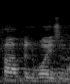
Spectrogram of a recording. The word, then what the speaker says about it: Poppenhusen: Okay, Poppenhuisen, or it's pronounced Poppenhuisen, I learned recently.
